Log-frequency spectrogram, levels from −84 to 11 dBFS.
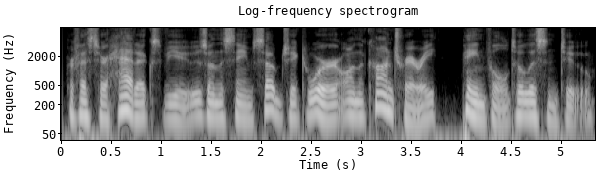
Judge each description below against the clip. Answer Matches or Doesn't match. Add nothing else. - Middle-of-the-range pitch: Doesn't match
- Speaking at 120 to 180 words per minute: Matches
